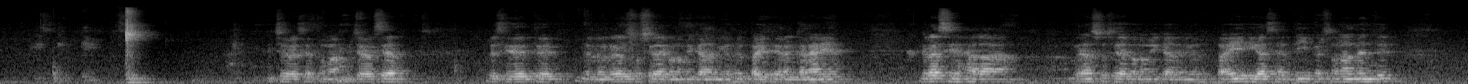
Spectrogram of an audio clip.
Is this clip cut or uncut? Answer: uncut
